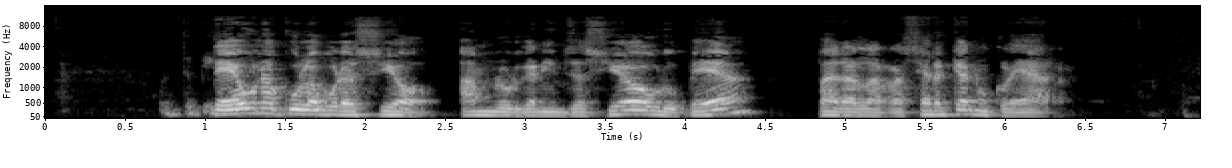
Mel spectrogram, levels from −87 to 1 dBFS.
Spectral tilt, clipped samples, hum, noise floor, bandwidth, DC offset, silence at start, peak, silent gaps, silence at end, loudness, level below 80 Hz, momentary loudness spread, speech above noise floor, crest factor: -7 dB/octave; under 0.1%; none; -72 dBFS; 11 kHz; under 0.1%; 0.75 s; -4 dBFS; none; 0.95 s; -22 LUFS; -56 dBFS; 11 LU; 51 dB; 20 dB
